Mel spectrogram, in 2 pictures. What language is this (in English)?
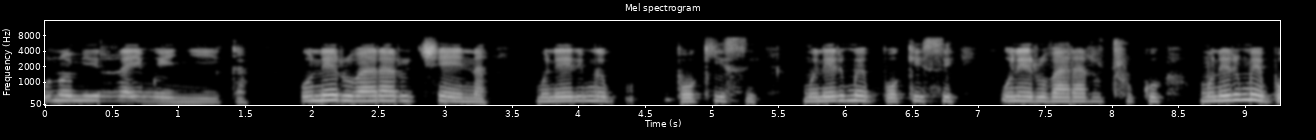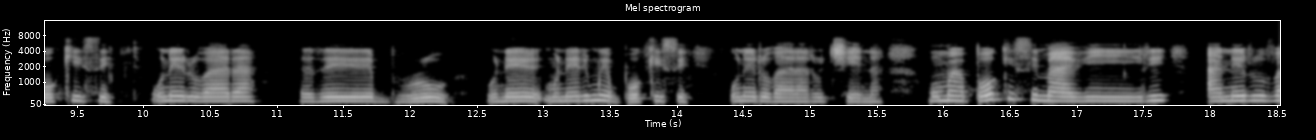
Shona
